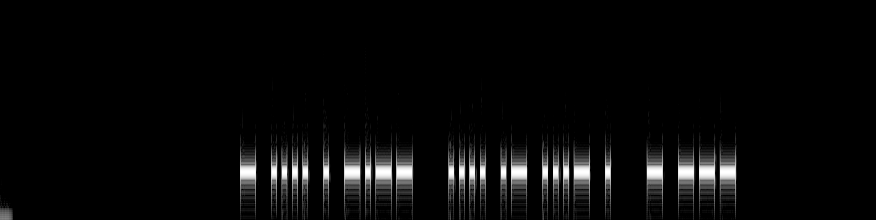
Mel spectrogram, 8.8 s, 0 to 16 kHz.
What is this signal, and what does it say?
Morse code, heard as a keyed tone, about 23 wpm, 700 Hz. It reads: THEY HAVE TO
